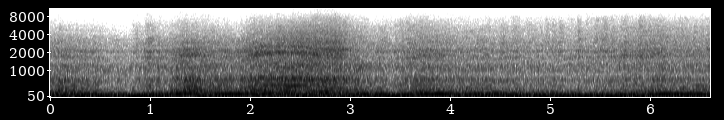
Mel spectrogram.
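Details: 1967 Mustang road-race car, first start after replacing the oil pump, carb primed with four pumps: deep steady V8 rumble with a few throttle blips, no knocking or tapping; much more oil pressure than before.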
